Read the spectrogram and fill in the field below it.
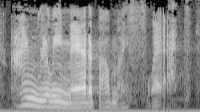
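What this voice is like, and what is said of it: Put-on American accent. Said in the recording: “I'll put an American accent,”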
